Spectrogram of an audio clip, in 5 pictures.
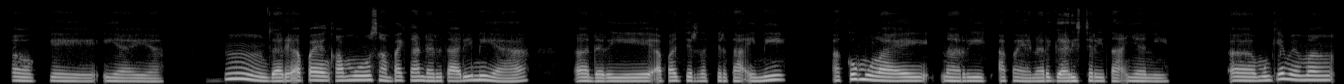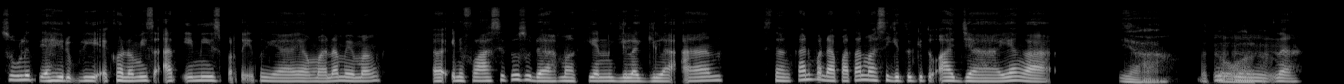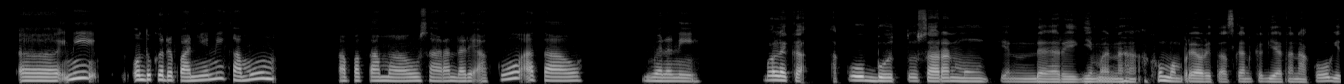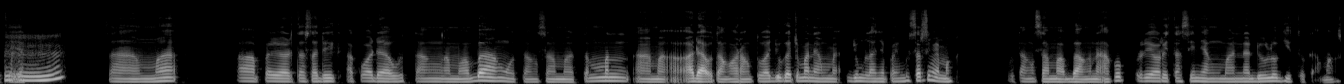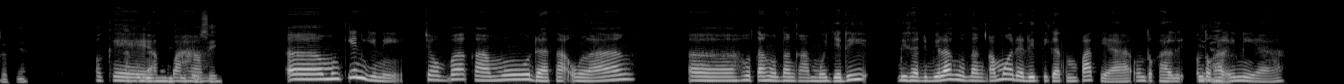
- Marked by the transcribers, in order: other background noise; tapping
- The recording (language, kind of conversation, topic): Indonesian, advice, Bagaimana cara menentukan prioritas ketika saya memiliki terlalu banyak tujuan sekaligus?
